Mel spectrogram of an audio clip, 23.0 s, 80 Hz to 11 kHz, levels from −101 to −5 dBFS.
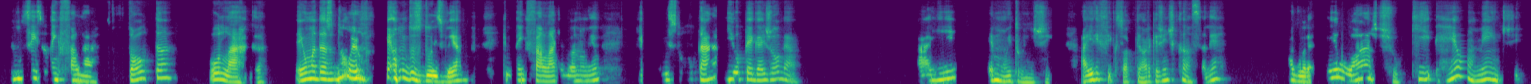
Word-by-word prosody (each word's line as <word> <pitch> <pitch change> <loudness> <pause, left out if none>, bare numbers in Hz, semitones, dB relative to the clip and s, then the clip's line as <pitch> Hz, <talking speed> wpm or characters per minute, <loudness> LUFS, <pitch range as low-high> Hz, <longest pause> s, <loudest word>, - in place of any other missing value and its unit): Não 230 +1 +3
sei 250 +2 -3
se 245 - -6
eu - - -28
tenho 210 -1 +2
que 210 - -7
falar 170 -7 -1 0.5
solta 245 +6 +1 0.5
ou 215 - +4
larga. 145 - +1 0.4
É 185 +3 +5
uma 235 +2 +7
das 220 -2 +5
não 260 +9 +3
lembro, 240 -4 +7 0.3
é 285 - +3
um 255 +1 +6
dos 215 -5 +4
2 165 -3 +6
verbos 175 +6 +1 0.5
que - - -8
eu 355 - -11
tenho 190 +1 -2
que - - -14
falar, 165 -2 +1
que 180 - -20
agora 165 -1 -3
eu - - -4
não 170 -1 -7
lembro, 195 +5 -2
que 200 - -31
é - - -27 0.8
ele 195 0 -3 0.3
soltar 215 -3 +3 0.3
e 220 +1 +1
eu 220 - 0
pegar 200 -4 0
e - - 0
jogar. 200 -7 -6 1.8
Aí 210 +8 0 0.5
É - - -1
muito 165 -4 +1
bonitinho. 130 -3 -7 0.4
Aí 170 +3 +1
ele 205 +2 +2
fica 210 0 -11
só - - -6
que - - -29
tem 145 - -5
hora 145 +3 -4
que 155 - -7
a - - -4
gente 195 +4 -2
cansa, 165 -10 -4
né. 220 +8 -3 0.9
Agora, 160 -6 +1 0.3
eu 275 +1 +4 0.4
acho 150 - -7
que 215 +7 -4
realmente 205 - -2
195 Hz, 155 wpm, -21 LUFS, 165-220 Hz, 1.8 s, uma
